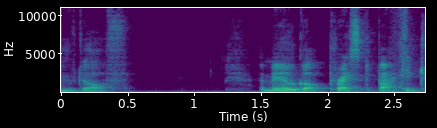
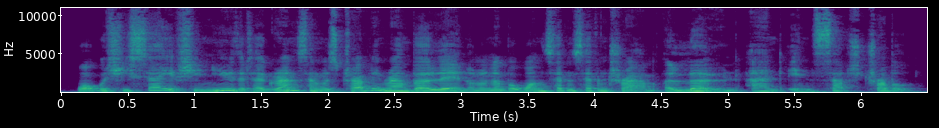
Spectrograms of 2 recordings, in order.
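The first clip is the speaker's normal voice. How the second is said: worried wondering; 5 semitones higher, 4 dB louder than usual. A narrator's reading. Boy imagines grandmother's alarm at his trouble.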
